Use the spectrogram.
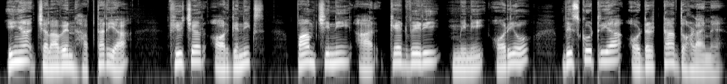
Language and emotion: Santali, neutral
